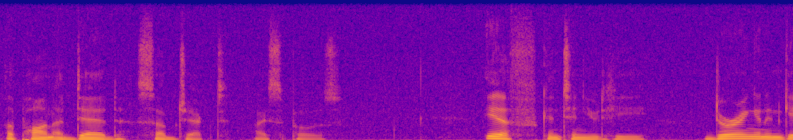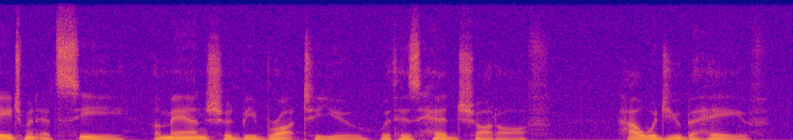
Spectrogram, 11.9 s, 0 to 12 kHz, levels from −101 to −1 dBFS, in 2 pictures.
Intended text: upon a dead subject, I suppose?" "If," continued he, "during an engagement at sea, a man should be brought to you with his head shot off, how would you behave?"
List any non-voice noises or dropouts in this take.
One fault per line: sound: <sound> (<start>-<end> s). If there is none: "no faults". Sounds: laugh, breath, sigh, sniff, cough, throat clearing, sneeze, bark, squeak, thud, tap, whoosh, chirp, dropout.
no faults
